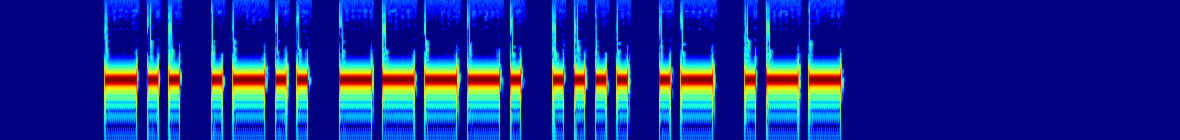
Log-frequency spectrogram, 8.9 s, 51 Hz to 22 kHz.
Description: Morse code, heard as a keyed tone, about 15 wpm, 700 Hz. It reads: DL9HAW
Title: DXCC-100 Call Signs - 6 Characters - Repeated 3x - 15wpm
